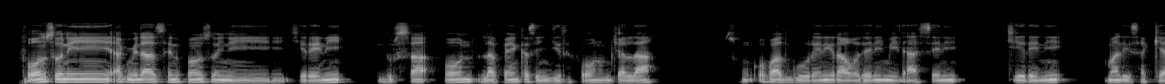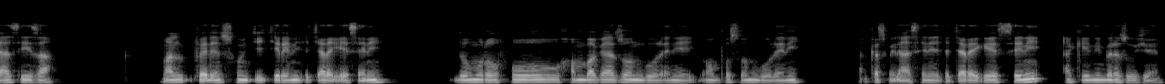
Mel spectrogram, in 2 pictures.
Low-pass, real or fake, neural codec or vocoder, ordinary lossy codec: 7.2 kHz; real; none; none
